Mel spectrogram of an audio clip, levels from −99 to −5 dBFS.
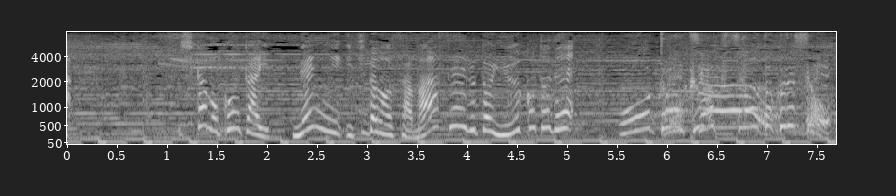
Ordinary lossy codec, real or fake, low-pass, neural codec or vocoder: none; real; none; none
